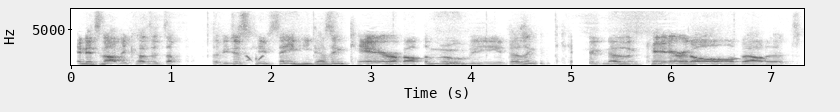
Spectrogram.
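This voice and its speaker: In a recorded Skype call, a man chats casually, recounting a list in a slightly hesitant, rambling way. His voice is medium-pitched at normal speed, with slight background noise.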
